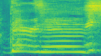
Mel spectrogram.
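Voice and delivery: excited. Real, not acted. Parent praising toddler finding tummy.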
